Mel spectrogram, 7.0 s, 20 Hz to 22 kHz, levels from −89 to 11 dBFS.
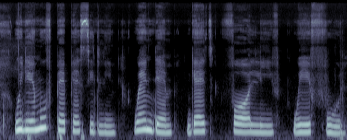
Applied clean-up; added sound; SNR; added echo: none; none; none; none.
